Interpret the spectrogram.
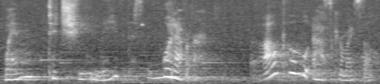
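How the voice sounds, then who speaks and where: A woman's voice: fairly high pitch, big pitch swings, slow. A woman playing a curious, plucky young traveler who muses aloud in a video game. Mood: puzzled. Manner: musing aloud to herself. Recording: echoey hall reverb, music behind.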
